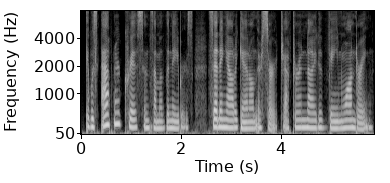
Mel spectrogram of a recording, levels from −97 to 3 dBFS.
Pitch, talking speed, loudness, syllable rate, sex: 185 Hz, 215 wpm, -21 LUFS, 5.3 syllables/s, female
